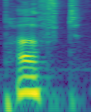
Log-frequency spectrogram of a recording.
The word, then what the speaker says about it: Puft: He said it was the Angelus Puffed. – And it's spelled P-U-F-T. – Yeah. – Not E-D. S-T-A or S-T-A-Y? Puffed. – Legs up. S-T-A-Y.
